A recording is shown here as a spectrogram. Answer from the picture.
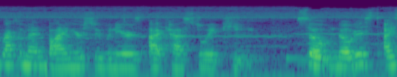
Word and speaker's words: Castaway Cay: now you'll know it's castaway key like a house key like ke Y just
